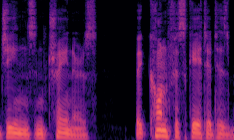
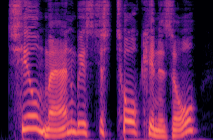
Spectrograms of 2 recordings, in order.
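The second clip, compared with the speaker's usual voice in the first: much higher, dismissive chav; cocky street thug; 13 semitones higher, 5 dB louder than usual. A narrator's reading. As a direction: shrug it off like a smug geezer. Newman brushing it off.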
